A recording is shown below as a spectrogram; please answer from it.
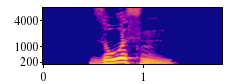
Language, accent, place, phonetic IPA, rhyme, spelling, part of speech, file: German, Germany, Berlin, [ˈzoːsn̩], -oːsn̩, Soßen, noun, De-Soßen.ogg
- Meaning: plural of Soße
